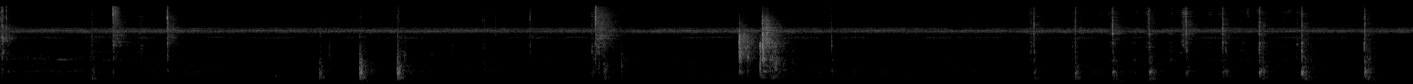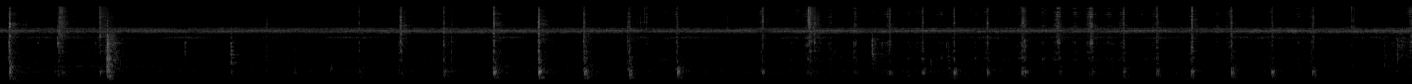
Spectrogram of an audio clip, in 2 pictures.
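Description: Crickets chirring steadily, with irregular sharp clicks and snaps over them that come in quicker runs, about one or two a second, in the second half.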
